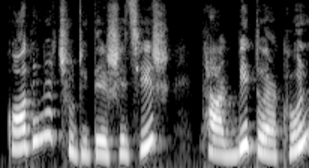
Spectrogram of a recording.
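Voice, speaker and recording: High-voiced, frank woman friend acted by a woman. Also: big pitch swings, normal speed. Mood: inquisitive. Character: reflective, outspoken female childhood friend. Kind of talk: Bengali audio drama acting. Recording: studio drama with drums and music behind.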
